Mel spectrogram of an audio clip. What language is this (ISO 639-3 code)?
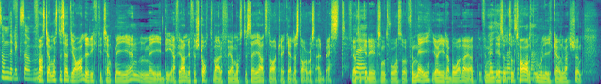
swe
